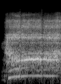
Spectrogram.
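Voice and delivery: high thrilled shriek of joy; excited gasp. Real, not acted. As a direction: let out a burst of delight. Sixteen women showed up. (grito agudo de alegría)

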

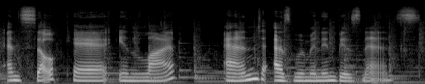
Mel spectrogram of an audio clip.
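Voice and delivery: polished upbeat show intro; podcast intro voice. Acted. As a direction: read it like a podcast opener. Podcast intro over music.

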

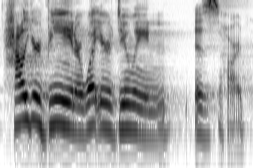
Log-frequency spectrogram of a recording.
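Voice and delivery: touched. Real, not acted. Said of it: "change the subject before I cry".

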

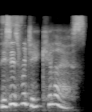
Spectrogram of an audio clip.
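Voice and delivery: high, loud scornful scolding; scolding inner voice. Retold or imitated. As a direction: scold yourself with contempt. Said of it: "this person inside my head who's like".

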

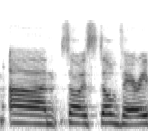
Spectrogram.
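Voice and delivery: normal talking voice

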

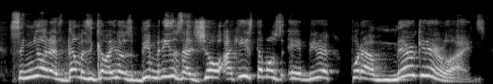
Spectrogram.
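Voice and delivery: high, loud sports announcer voice, Spanish. Retold or imitated. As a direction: belt it out like a Spanish arena announcer. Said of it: "Spanish announcers".

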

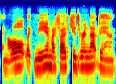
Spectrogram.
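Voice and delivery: ordinary talk

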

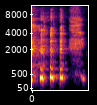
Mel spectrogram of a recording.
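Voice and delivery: short high laugh; a quick, high chuckle mid-story; light laugh. Real, not acted. Laughs while telling birth story.

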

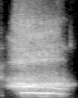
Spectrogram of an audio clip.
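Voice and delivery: high, delighted intake of breath; amazed gasp. Retold or imitated. Mother seeing herself holding her newborn, amazed gasp. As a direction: gasp as if overjoyed, re-enacted. First sight of newborn, retold.

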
